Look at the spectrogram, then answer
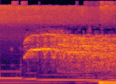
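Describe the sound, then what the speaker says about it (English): A horse neigh fired from a soundboard button: a loud, clear whinny rising and holding for over a second, ending with a short low thump, with no talk over it. "Wait, no, wrong button. It's a horse."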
